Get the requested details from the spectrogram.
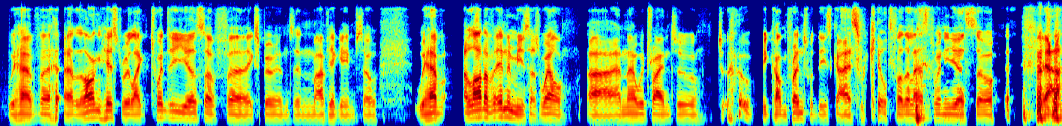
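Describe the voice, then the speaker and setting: A speaker with a Danish accent talks at a moderate pace. The pitch moves up and down by an ordinary amount. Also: man, fairly low pitch for a man. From Denmark. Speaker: crypto gaming community member. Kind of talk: interview. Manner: halting.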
